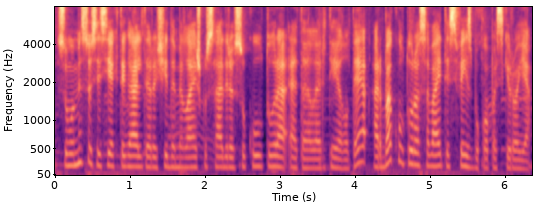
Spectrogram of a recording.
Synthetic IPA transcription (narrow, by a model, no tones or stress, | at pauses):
sʊmʊmʲɪsʊsʲɪsʲiɛkt̪ʲɪɡɑːlʲɪt̪ʲɛɾɐʃʲiːd̪ɐmʲɪlˠɐɪʃkʊsɑːd̪ʲɾʲɛsukʊlˠt̪uːɾɑʔɛt̪ɛlˠɛɾʲt̪ʲeːɛlˠt̪ʲeːɐɾbɐkʊlˠt̪uːɾoːssɐʋɑˑɪt̪ʲeːsfʲɛɪzbʊkoːpɐsʲkʲɪɾoːjɛ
